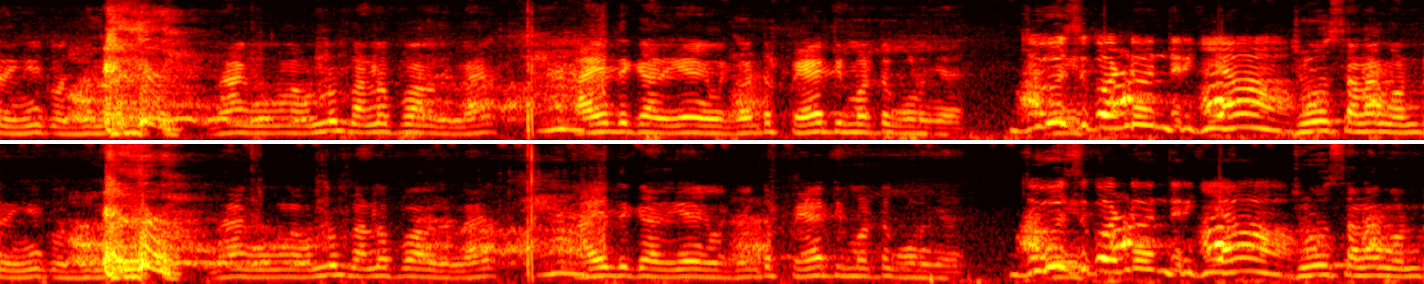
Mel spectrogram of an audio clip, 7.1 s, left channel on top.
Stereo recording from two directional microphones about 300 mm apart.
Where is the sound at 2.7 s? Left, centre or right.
Centre.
